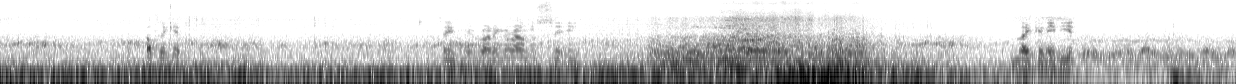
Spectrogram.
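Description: A jet engine roars with a deep, steady rumble that swells louder for a moment.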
